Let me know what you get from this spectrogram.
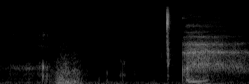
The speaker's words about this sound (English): Once more. Let's do some more coffee slurping. Yeah, that's good stuff. That's good coffee.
